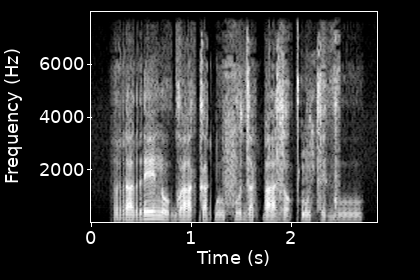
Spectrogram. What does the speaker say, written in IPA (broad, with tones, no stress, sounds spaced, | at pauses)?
r a˨ r eː˦ n o˨ ɡʷ aː˨ k a˨ k͡p u˨ f u˦ d a˨ k͡p a˨ z ɔ˨ kʼ ũ˨˦ t͡s ɪ˨ ɡ uː˦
